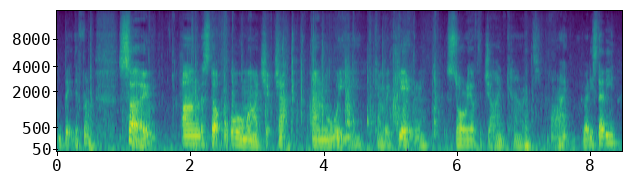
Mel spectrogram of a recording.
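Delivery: plain reading voice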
